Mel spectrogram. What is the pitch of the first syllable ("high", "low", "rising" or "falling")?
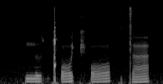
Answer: low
